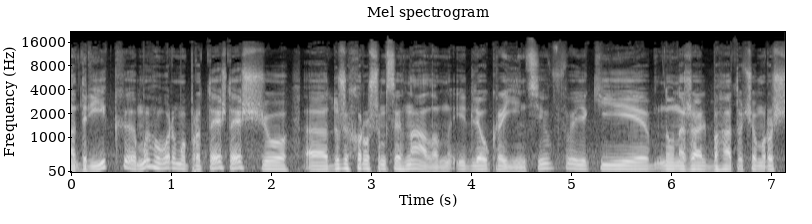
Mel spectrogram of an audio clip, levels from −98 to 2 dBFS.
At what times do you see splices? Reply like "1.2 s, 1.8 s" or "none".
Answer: 1.5 s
